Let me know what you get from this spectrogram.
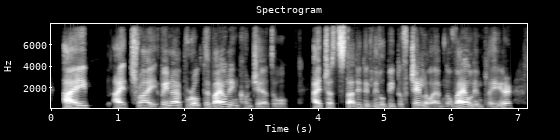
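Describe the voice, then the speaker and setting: A man with a bright, sharp tone and fairly high pitch speaks at a moderate pace with ordinary pitch variation and big swings in loudness, in a dry, close sound with no echo. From Austria. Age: 60s. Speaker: composer. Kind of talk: interview. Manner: halting.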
